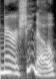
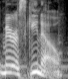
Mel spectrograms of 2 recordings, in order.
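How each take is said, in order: First: The middle consonant is said as sh. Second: The middle consonant is said as k. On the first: The speaker calls it wrong. "You might want to say maraschino, but don't" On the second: The speaker calls it right. "it is indeed maraschino"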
